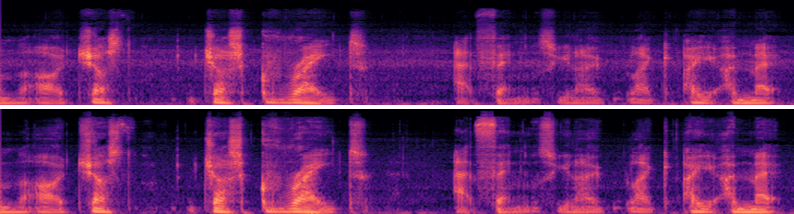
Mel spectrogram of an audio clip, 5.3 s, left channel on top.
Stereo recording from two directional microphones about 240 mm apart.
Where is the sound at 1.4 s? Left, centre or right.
Right.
